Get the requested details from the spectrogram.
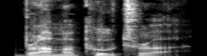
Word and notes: brahmaputra: British English

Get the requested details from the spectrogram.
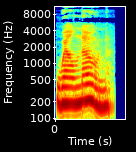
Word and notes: well known: American English

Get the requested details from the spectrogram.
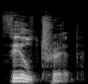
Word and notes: field trip: British English

